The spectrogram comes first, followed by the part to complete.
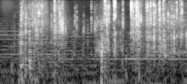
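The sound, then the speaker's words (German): Continuous crinkling of a plastic packet of instant chicken soup being handled, with irregular sharp crackles and rustles throughout and no talking. “Und ähm, deswegen habe ich mir jetzt mal so eine Hühnersuppe aus der Tüte gekauft, um mal zu gucken, was da eigentlich so drin ist.”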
